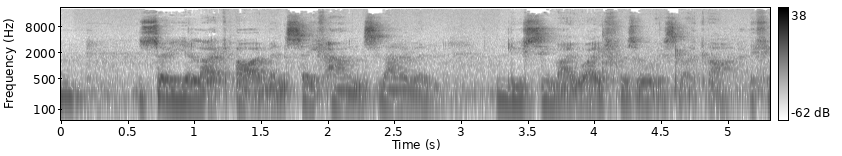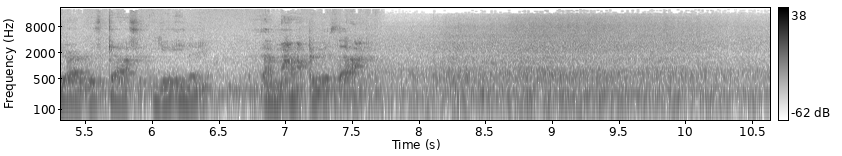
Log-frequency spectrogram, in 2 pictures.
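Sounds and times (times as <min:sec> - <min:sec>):
speech: 0:00.0 - 0:08.5
rough choppy sea waves: 0:00.0 - 0:10.6
wind buffeting the microphone: 0:05.6 - 0:10.6.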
